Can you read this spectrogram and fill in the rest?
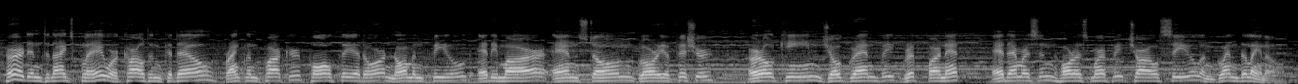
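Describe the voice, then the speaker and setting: A male announcer reads in the style of forties network radio. His voice is on the high side, over prominent music, and the old recording is muffled. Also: normal speed. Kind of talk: 1940s radio announcing, scripted credits. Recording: dull 1940s radio recording.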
